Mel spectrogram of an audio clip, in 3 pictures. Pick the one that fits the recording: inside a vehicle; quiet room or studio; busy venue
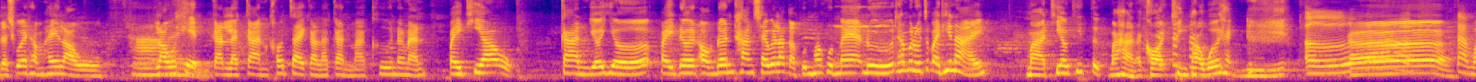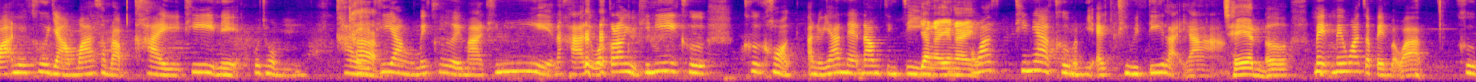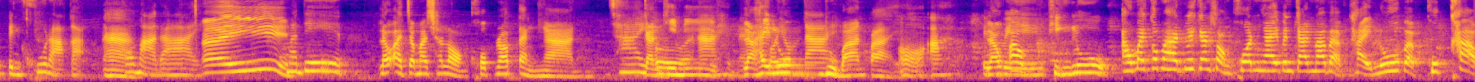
busy venue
